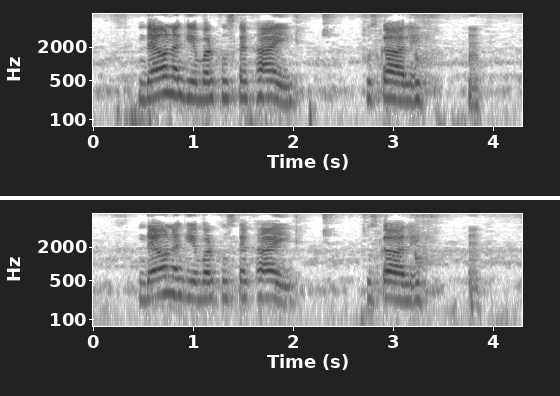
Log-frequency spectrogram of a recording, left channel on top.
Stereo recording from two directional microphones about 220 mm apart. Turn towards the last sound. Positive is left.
turn(degrees=20)  # may be behind; listen again after turning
